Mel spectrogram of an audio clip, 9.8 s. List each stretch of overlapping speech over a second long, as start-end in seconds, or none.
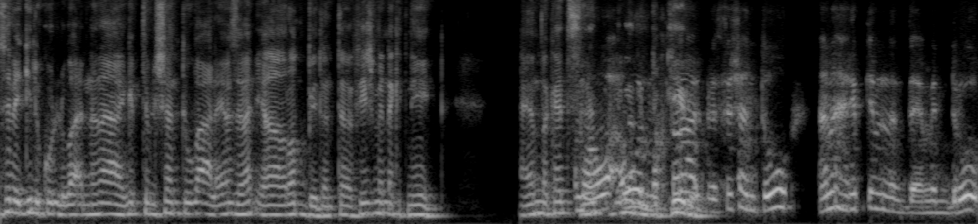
5.8-7.1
